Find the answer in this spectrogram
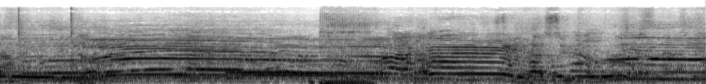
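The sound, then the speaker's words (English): An audience boos loudly, many overlapping voices holding long, drawn-out tones in a steady, continuous wash of jeers and shouts that lasts the whole stretch. “People all around are booing.”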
